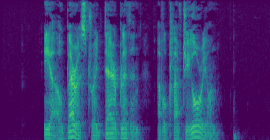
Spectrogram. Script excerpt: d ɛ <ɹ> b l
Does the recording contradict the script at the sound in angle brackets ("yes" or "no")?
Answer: no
